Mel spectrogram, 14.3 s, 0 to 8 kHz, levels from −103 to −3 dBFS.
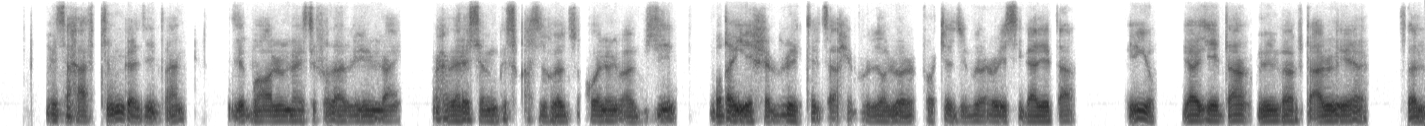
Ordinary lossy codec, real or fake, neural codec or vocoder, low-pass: Opus, 16 kbps; fake; codec, 16 kHz, 1 kbps, FunCodec, trained on Chinese and English, 50 frames a second; 7.2 kHz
